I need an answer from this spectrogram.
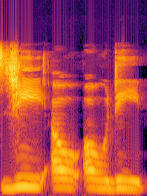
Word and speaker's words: good: It's G-O-O-D, but you say that, you pronounce it as good. And what's the middle vowel sound there? Ooh. It's a very short ooh.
